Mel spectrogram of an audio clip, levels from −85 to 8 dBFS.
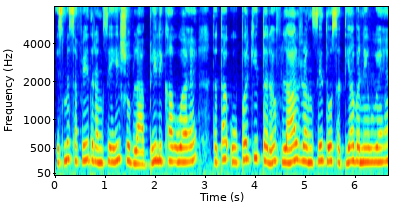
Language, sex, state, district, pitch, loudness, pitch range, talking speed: Hindi, female, Uttar Pradesh, Lalitpur, 260 Hz, -14 LUFS, 250-275 Hz, 205 wpm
